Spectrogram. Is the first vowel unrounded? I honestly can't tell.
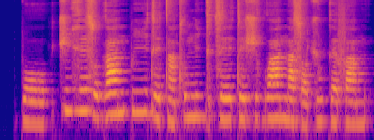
no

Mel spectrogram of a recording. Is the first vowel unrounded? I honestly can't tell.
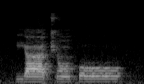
yes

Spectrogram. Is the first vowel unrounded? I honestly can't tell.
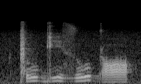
no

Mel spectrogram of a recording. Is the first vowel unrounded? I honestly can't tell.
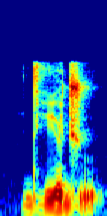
yes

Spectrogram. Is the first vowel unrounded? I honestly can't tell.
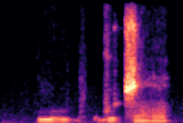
no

